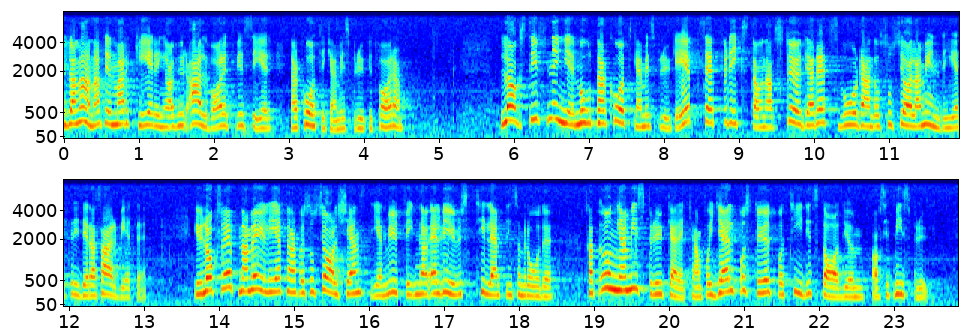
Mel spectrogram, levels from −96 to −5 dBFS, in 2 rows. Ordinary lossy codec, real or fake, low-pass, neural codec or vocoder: none; real; 7.2 kHz; none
